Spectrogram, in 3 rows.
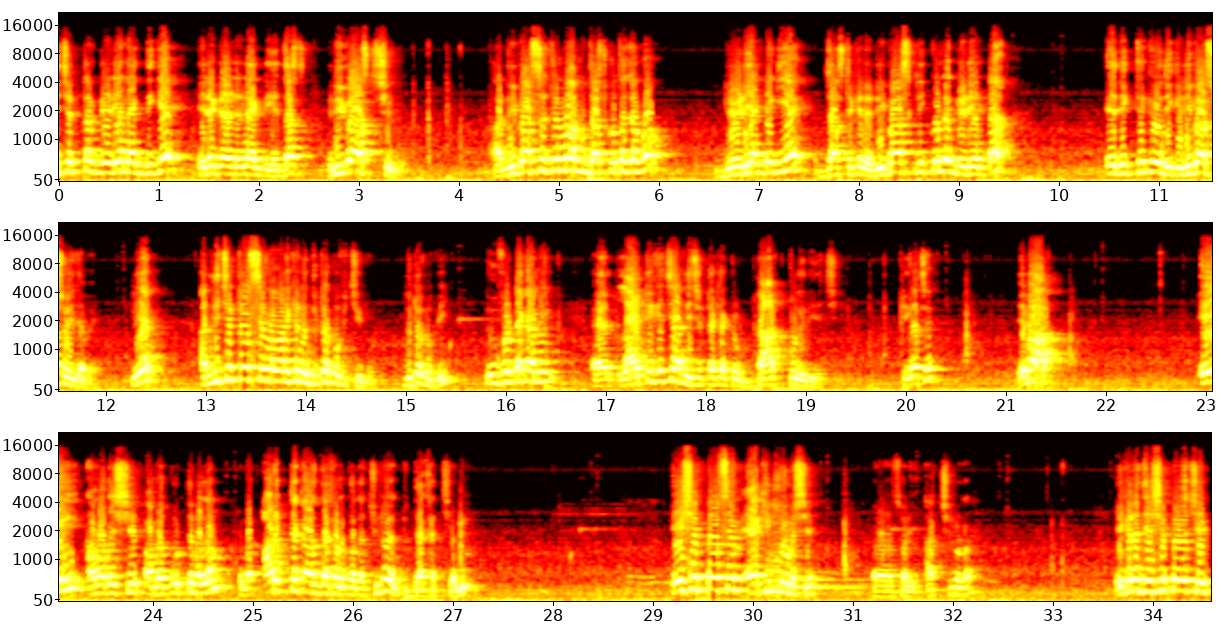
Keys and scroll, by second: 3.6 ctrl+z, 15.0 ctrl+z, 16.4 ctrl+z, 18.5 ctrl+-, 19.6 ctrl+=, 21.3 ctrl+-.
